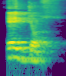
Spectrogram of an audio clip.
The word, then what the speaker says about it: ellos: Continuamos con el último pronombre, ellos, ellos. Una vez más, si se fijan, doble L en español, doble L. Y se pronuncia como la letra G de italiano, como la letra G de italiano.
